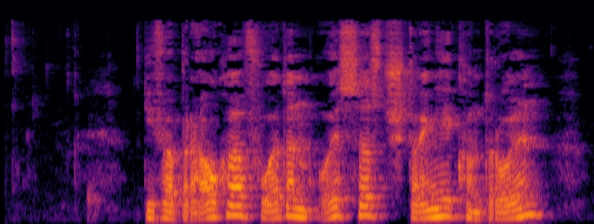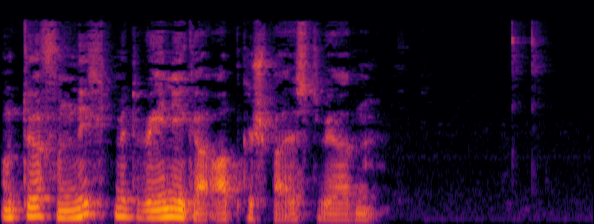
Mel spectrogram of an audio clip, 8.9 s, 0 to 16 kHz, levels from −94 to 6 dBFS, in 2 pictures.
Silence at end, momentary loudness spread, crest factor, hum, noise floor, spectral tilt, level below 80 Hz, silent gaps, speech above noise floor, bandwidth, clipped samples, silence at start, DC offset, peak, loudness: 1.7 s; 12 LU; 18 dB; none; -74 dBFS; -5.5 dB/octave; -56 dBFS; none; 52 dB; 11.5 kHz; under 0.1%; 1.1 s; under 0.1%; -6 dBFS; -23 LUFS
